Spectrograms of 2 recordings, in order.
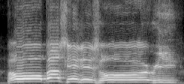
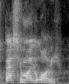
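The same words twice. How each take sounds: First: Slow, drawn-out, louder wrestler proclamation; grand catchphrase. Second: Said in the usual way. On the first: Pretend. Streamer performs the wrestling catchphrase, slow and grand. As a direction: boom it out like a ring announcer savoring it.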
